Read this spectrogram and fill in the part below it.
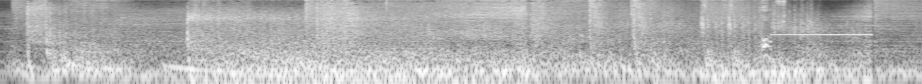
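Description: Large MythBusters explosions produce a loud, sustained rumbling roar with several booming bursts that fill the whole stretch, with a brief tone near the end.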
